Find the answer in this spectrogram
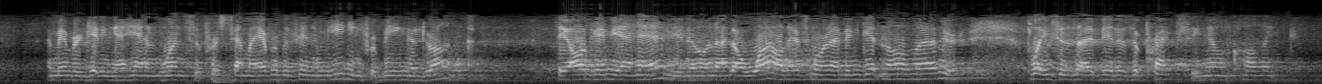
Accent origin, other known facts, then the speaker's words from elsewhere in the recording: Washington, United States; when I called the central office in my hometown in the state of Washington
